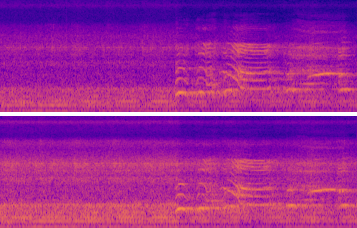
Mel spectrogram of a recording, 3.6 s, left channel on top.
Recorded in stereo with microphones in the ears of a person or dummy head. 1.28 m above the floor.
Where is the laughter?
5° left (ahead or behind), 0.9 m.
